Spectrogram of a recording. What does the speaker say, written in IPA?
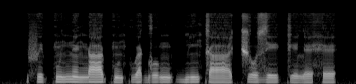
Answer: f e˦ kʷ ĩ˦ n ɛ̃˦˨ ŋ aː˦ kʷ ɛ̃˨ kʷ a˦ ɡ oː˦ ŋ ə˦ ɡ͡b ĩ˧ k aː˨ t͡ʃ o˦ z e˧ k e˨ l ɛ˦˨ h ɛ˦

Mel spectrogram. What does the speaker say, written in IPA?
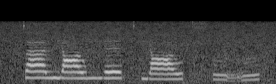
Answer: t̪ ä˥ l j ɑ˥ ʊ̯ m j ɛ˥ t̪ʰ j ɑ˧˥ ʊ̯ t͡sʰ ɹ̩˨˩˦

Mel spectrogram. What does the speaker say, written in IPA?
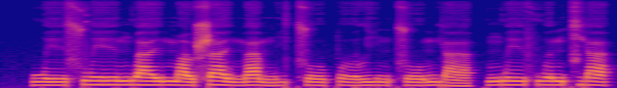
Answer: w e˨˦ ɪ̯ s w e˦ ɪ̯ n̪ w a˦ ɪ̯ m ɑ˨˦ ʊ̯ ʂ a˥˨ ɪ̯ m ä˥˨ m i˨˦ t͡s o˨˦ ʊ̯ p ɤ˨˦ l i˨˩ n t͡s o˨˦ ʊ̯ m j ä˨˩ | n̪ w e˦ ɪ̯ f w ə˦ n t͡ɕ j ä˥˨

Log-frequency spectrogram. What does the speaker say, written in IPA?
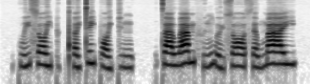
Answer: kʷ e˨˥ j s ɔː˧ j p ɪ˨ k̚ pʰ ɐ˨ j t̪ e˥ j p ɔː˨˩ j k ɪ˨ ŋ | t̪ aː˧ w aː˥ m f ɪ˨˥ ŋ w ɵ˨˩ ɥ s ɔː˧ s ɐ˨ w m aː˥ j

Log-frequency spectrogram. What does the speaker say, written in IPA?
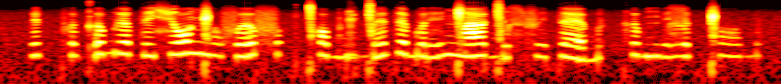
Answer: ɪ t pʰ ə kʼ ə b ɪ ɐ̯ t ɪ ɕ ɔ ŋ͡ǁ ɔ̤ f ə f | ǀʰ ɔ b ɡʲ ə ɡ͡ǀ ɛ t ɛ b ə ɾ e̤ ŋ͡ǁ a ɐ̯ ɡ͡ǀ i ɬ f e̤ t ɛ b | kʰ ɘ b ŋ e̤ ɮ ə t ǁ ɔ̤ b

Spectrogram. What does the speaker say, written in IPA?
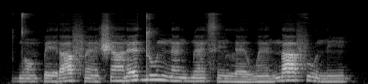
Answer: d ɔ̃˨ k͡p e˨ ɾ a˧ f ɛ̃˨ ʃ ã˧ ɾ ɛ˦ d u˦ n ɛ̃˦ ɡ͡b ɛ̃˦ s ĩ˧ l ɛ˨ w ɛ̃˧ n a˦ f u˦˨ n ĩ˧

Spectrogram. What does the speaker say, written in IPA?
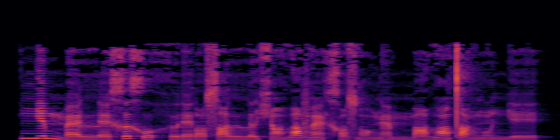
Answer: ɲ e˥ mː æ˩ lː ɛ˩ x ə˥ x o˩ h ɵ˩ ɾ ɛ˩ ɾ ɵ˩ sˤ ɛ˩ lː ə˩ ç ẽ˩ ðˤ e˥ v æ̃˩ x ɵ˩ zˤ õ˩ ŋ æ̃˩ mː a˩ ðˤ ẽ˥ tˤ ɨ˩ ŋ õ˩ ɲ e˩

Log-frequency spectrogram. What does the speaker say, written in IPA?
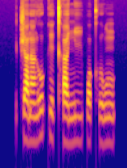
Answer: t͡ʃ a˨ ɾ ã˨ ɣ o˦ k e˨ kʰ a˨ ɲ iː˨ p ɔ˨ kʰ ʊ˨ w ũ˨

